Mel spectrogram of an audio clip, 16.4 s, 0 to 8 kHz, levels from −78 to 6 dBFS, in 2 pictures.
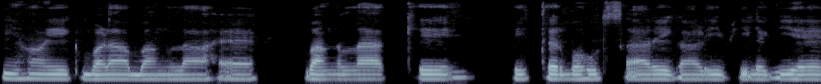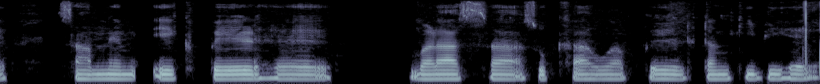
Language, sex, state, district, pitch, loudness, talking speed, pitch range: Hindi, male, Chhattisgarh, Bastar, 120 Hz, -25 LUFS, 100 wpm, 120-125 Hz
